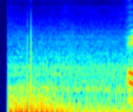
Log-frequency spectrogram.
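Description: Steady, low, evenly pulsing rumble of a running motor, with a single click about half a second in.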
